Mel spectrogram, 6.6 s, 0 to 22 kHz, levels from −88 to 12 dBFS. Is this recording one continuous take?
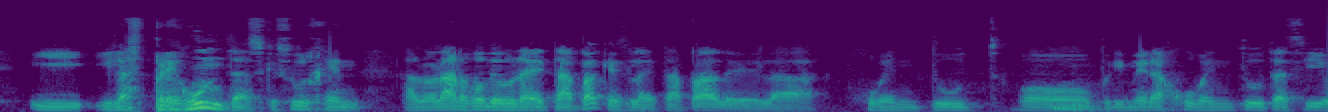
no; 1 cut; at 4.1 s

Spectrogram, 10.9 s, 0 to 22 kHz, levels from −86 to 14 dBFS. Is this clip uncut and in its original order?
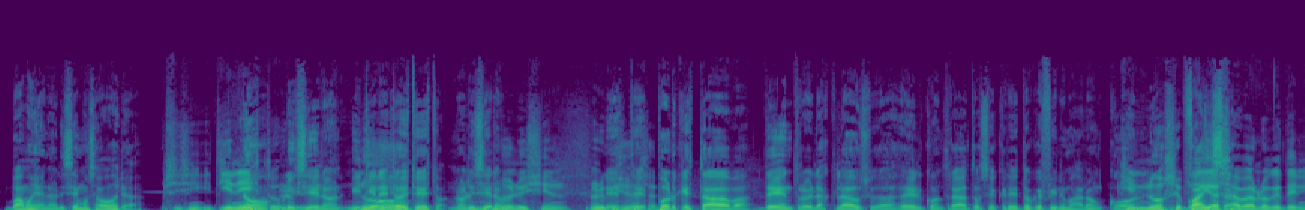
no; 1 cut; at 3.3 s

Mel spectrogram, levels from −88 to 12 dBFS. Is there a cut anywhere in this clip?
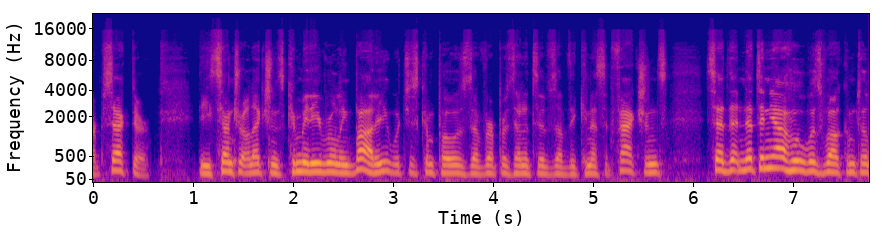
no; 0 cuts

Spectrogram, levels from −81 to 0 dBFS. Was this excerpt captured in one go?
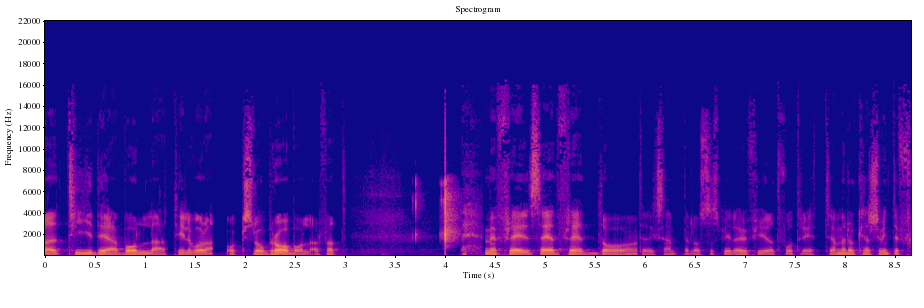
no; 5 cuts; at 1.2 s, 1.7 s, 4.4 s, 5.1 s, 5.9 s

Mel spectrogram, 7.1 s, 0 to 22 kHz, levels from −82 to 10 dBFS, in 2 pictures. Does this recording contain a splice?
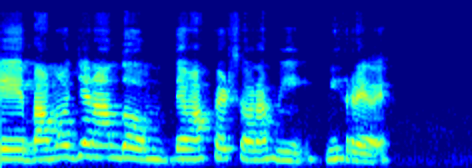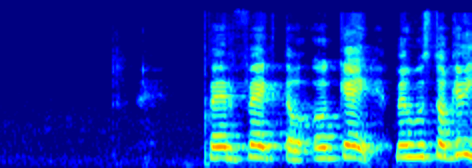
no; 0 cuts

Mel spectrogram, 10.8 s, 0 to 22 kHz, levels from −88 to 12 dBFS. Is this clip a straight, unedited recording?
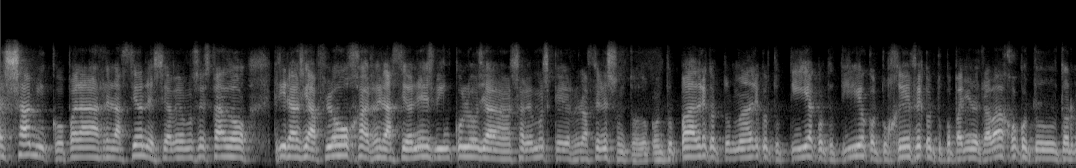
no; 1 cut; at 2.8 s

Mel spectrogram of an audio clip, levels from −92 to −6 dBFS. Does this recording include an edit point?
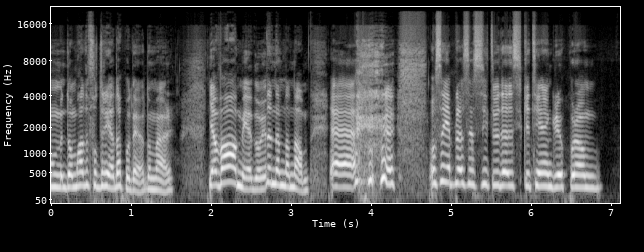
yes; 1 cut; at 2.7 s

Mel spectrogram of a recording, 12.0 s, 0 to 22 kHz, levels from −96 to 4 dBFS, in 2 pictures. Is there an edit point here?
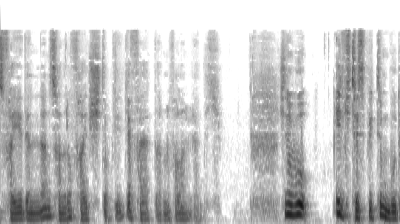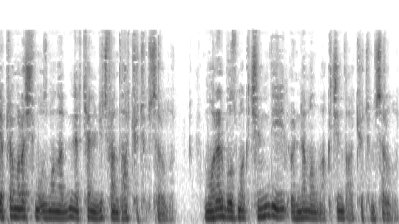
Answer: yes; 2 cuts; at 1.3 s, 1.7 s

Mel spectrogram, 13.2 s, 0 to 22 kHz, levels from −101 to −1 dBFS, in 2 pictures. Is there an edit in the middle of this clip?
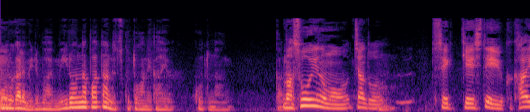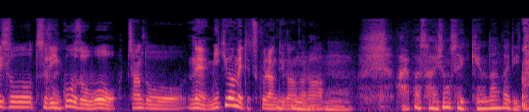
yes; 1 cut; at 8.1 s

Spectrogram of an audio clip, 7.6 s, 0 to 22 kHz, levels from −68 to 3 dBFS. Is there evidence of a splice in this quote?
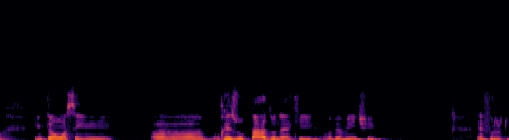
no; 0 cuts

